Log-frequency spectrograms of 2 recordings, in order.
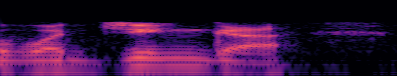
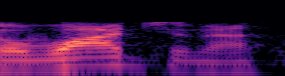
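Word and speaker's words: Wandjina: or something I used to call him the wajinga but it's a wajina and the almost identical parallel are in Utah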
